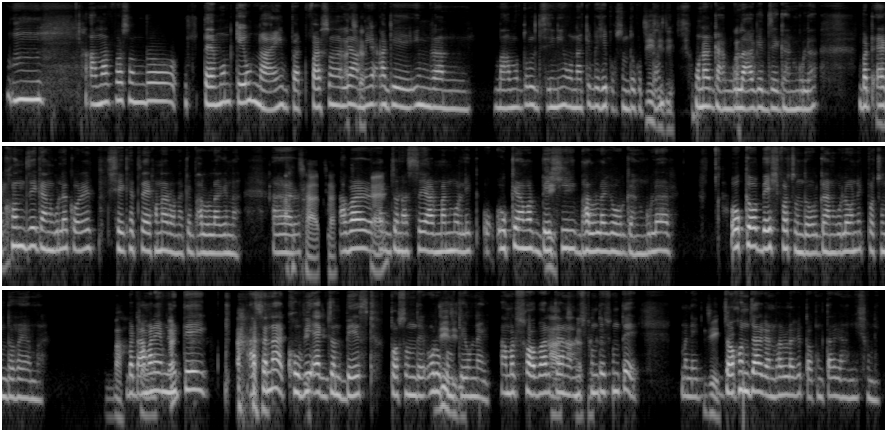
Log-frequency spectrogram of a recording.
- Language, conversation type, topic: Bengali, unstructured, পুরোনো গান কি নতুন গানের চেয়ে ভালো?
- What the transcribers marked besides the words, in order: static; tapping; laughing while speaking: "আচ্ছা"; lip smack; other background noise; chuckle; bird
